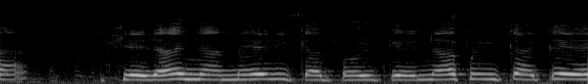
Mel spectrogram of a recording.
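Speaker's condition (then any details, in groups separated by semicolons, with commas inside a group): Cerebral palsy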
